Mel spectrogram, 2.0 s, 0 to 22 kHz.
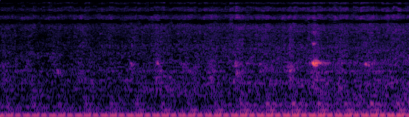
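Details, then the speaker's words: Truck engine after mudding on 44-inch Boggers, the crank binding at one point in its rotation: a heavy, rapid, uneven thump under idle; severe internal knock. A bent crank or damaged cylinder walls is suspected, with slight smoke. "He's turning. Your crank's locked. Oh yeah, it's done. It's done for. He needs a motor anyway. That sounds so bad."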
